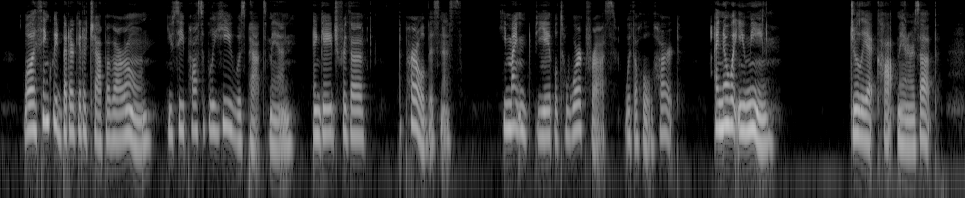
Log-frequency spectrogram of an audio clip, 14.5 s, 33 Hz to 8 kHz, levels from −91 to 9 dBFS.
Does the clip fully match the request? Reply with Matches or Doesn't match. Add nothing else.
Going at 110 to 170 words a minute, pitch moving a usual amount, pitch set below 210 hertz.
Doesn't match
